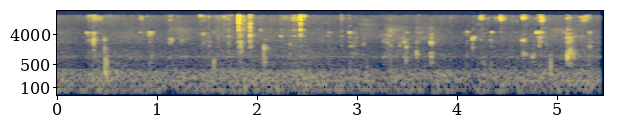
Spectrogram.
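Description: Faint chewing of a mouthful of burger, mouth closed: soft, scattered wet mouth clicks.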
